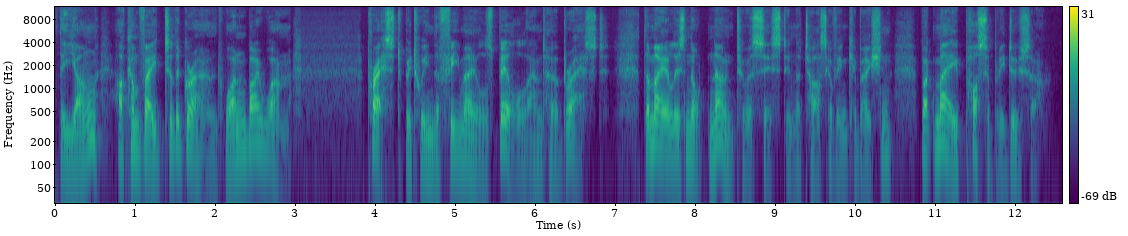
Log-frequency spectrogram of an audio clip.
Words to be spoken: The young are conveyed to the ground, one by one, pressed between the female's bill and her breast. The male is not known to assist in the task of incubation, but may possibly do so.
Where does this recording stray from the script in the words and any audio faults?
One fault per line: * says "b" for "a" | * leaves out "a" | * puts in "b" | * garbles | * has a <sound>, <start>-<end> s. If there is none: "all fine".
all fine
